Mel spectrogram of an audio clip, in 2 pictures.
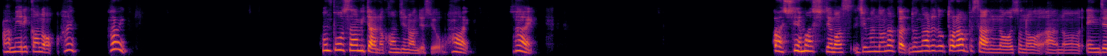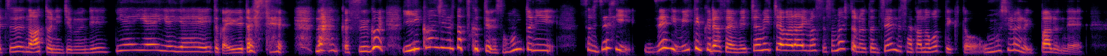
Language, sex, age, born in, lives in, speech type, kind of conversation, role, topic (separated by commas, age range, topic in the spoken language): Japanese, female, 40-44, Japan, United States, conversation, unstructured, none, テクノロジーを使って友達と笑った思い出は何ですか？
